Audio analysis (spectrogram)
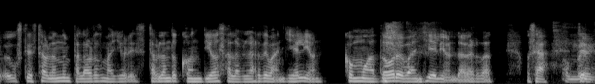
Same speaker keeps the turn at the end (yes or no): yes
